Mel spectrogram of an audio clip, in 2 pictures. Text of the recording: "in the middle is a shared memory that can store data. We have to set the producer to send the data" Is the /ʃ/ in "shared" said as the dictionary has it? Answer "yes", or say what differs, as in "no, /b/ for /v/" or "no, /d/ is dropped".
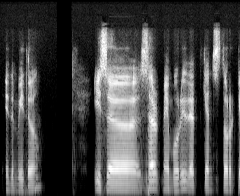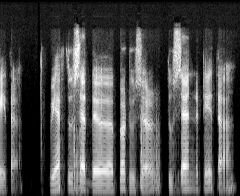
no, /s/ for /ʃ/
